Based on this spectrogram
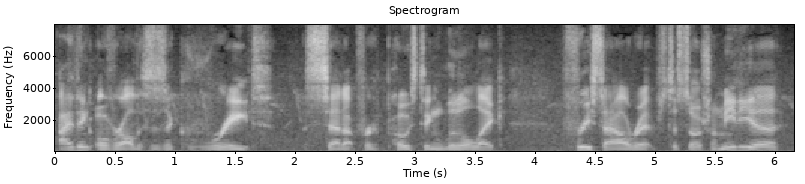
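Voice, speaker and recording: A man's voice: mid-range voice, normal speed, a little hiss or hum. Chatty man commenting outdoors while flying. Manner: relaxed, chatty, thinking aloud while flying. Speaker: drone video creator. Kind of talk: casual first-flight commentary.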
